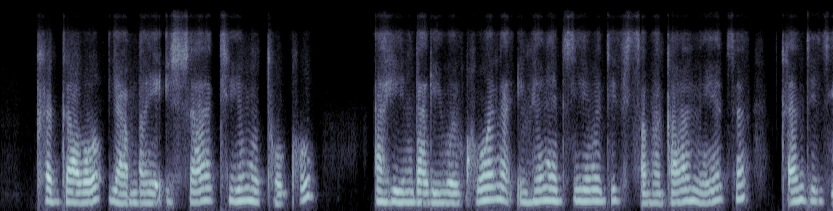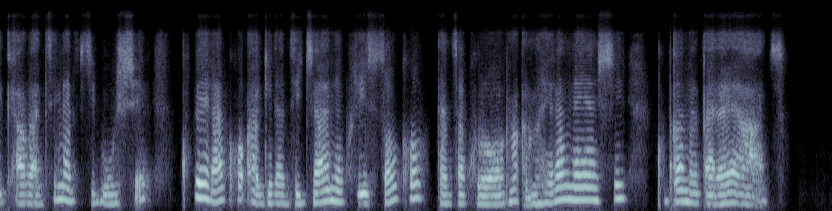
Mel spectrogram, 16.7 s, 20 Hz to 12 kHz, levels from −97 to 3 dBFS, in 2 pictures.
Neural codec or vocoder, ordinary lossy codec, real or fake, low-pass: codec, 16 kHz, 1 kbps, FreqCodec, smaller model; Opus, 16 kbps; fake; 7.2 kHz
